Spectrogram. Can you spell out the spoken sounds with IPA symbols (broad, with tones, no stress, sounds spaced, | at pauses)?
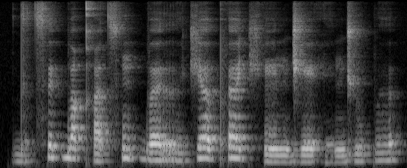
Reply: d ə̤˩ t͡sʰ ɘ˥ t b ɜ˦ qʰ ə˩ t͡sʰ ũ˦ p b ɜ˨ r ə̤˨ t͡ʃ ɜ˦ pʰ ɜ˦ t͡ʃʰ ẽ˩ n d͡ʒ e˩ h e̤˩ n d͡ʒ u˨ p ə̤˦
